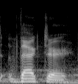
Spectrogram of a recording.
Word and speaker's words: VCTRE: vector and we're good v c t r e c t r e yes and that's how it's pronounced vector oh yeah I get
